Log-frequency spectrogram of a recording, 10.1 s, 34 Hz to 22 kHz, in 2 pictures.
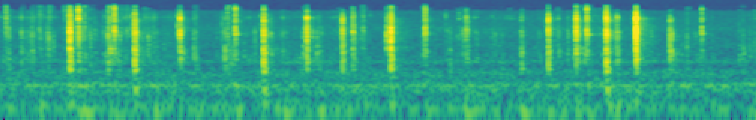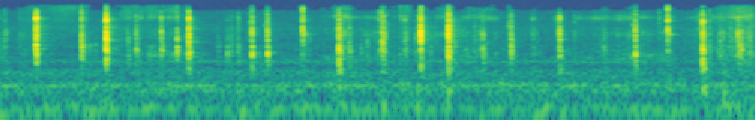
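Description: Fingertips gently tap the keys of a full-size white plastic computer keyboard resting on a wooden desk, typing a steady, uneven run of about 36 soft, bright, dry clicks. Each keystroke stops almost instantly, over a faint, steady low hum.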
